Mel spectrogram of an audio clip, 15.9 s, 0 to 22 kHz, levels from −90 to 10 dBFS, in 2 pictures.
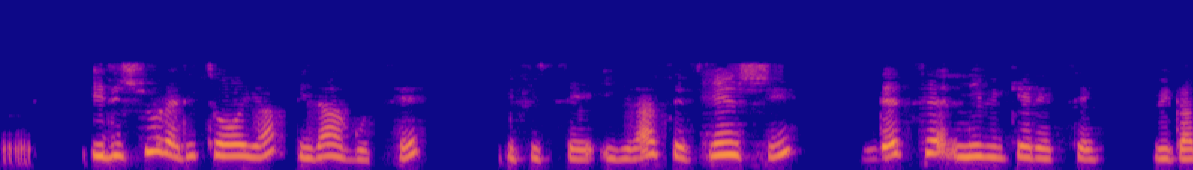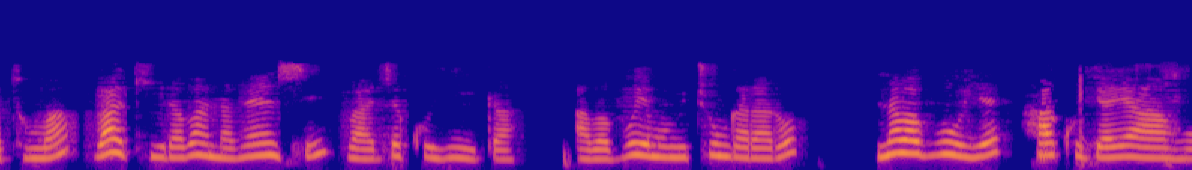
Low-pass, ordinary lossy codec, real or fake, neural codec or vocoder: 5.4 kHz; AAC, 24 kbps; real; none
